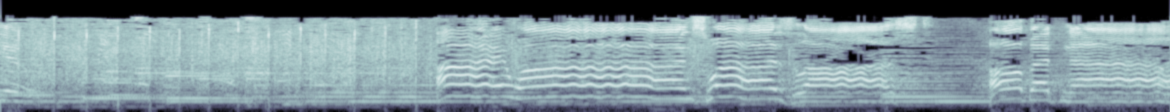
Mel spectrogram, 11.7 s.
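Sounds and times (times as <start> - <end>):
audience applause: 0.0 - 7.5
speech: 6.9 - 9.3, 9.9 - 11.6.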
